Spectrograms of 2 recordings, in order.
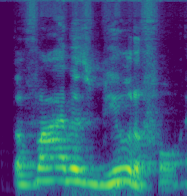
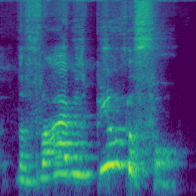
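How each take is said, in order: First: Said in the usual way. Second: High, sing-song praise of the mood; dreamy delight. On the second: Retold or imitated. To the listener, savoring the happy day: high dreamy delight. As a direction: float up on beautiful.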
